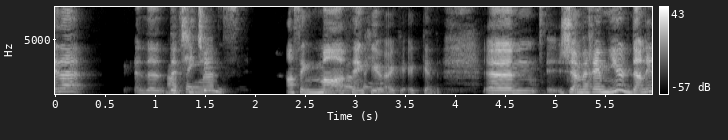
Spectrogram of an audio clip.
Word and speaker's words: enseignements: ma pratique aussi, je veux comme donner les enseignances, how do you say that? The teachings? Enseignements, thank you.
